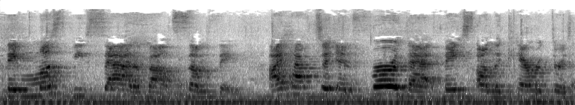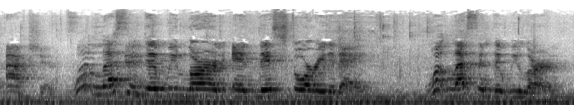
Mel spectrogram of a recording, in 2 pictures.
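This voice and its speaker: An elementary school teacher leads a read-aloud discussion with young pupils, posing questions and explaining in an encouraging, instructive way. She speaks unhurriedly in a voice on the high side. The indoor classroom sounds echoey and noisy, recorded from a distance.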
